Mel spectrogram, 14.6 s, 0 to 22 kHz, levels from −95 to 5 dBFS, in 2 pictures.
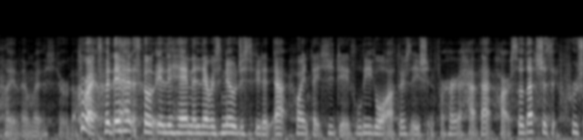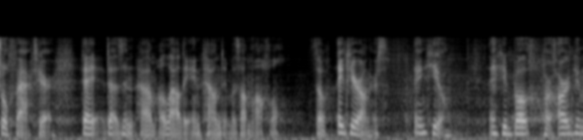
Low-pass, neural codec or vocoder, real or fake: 7.2 kHz; autoencoder, 22.05 kHz, a latent of 192 numbers a frame, VITS, trained on many speakers; fake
